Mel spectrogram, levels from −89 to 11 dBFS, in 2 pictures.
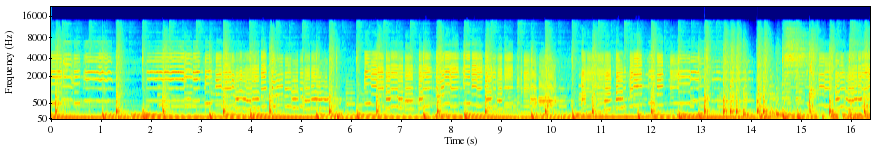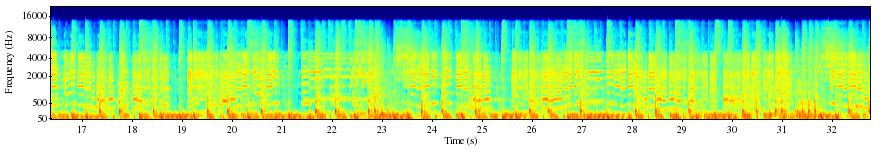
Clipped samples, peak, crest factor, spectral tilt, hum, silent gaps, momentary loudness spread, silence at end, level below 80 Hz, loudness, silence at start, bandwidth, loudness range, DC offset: under 0.1%; 0 dBFS; 12 dB; -4.5 dB/octave; none; none; 4 LU; 0 s; -18 dBFS; -12 LUFS; 0 s; 14.5 kHz; 2 LU; under 0.1%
